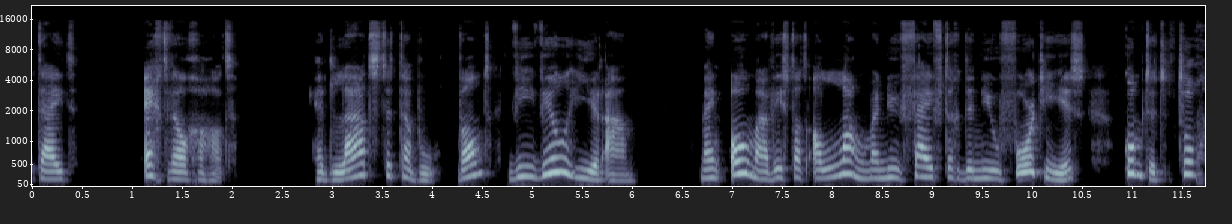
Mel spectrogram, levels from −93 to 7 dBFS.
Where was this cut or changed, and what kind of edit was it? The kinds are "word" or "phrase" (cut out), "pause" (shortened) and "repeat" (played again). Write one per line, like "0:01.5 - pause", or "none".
0:04.7 - pause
